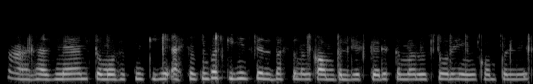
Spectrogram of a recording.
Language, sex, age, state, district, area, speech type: Kashmiri, female, 30-45, Jammu and Kashmir, Shopian, rural, conversation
